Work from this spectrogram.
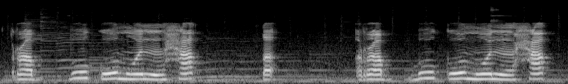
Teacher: Qalqalah kubra detakkan kuat. Qalqalah akbar detakkannya lebih kuat daripada qalqalah kubra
